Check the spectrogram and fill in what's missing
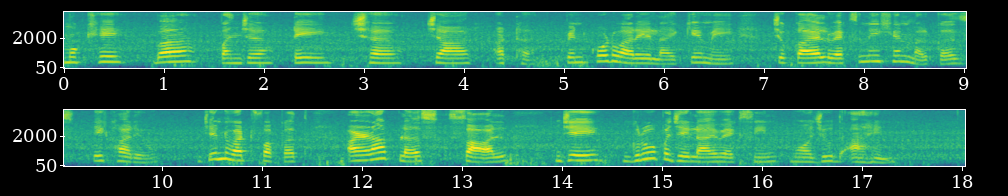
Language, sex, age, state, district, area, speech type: Sindhi, female, 30-45, Rajasthan, Ajmer, urban, read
